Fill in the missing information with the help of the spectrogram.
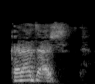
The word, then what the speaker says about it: Karatas: And my guest today is Sudi Karatas. I, don't know why I want to say Saudi, but Sudi. Well, but, yeah, but you pronounced my last name excellent. That was perfect, actually.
